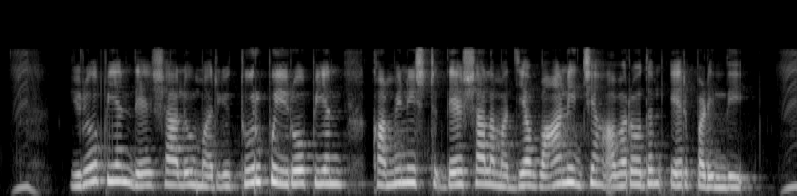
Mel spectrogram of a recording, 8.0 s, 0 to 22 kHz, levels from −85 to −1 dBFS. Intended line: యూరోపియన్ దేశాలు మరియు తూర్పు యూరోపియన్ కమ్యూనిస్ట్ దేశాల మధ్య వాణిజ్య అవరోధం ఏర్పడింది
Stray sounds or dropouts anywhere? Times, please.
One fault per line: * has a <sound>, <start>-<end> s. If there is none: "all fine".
all fine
